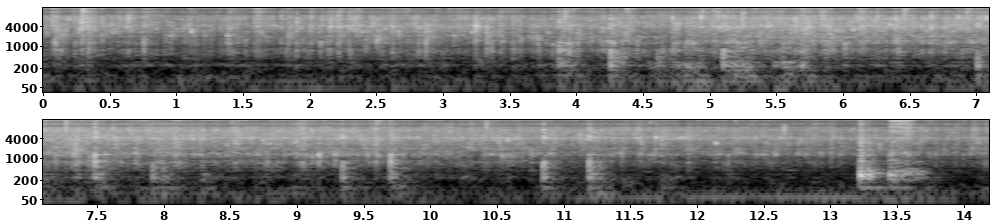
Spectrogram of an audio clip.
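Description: Dried red chillies and curry leaves frying in oil for a tempering, a loud steady crackling sizzle up close with scattered pops and stirring sounds, ending with a brief clatter.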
